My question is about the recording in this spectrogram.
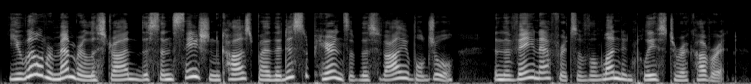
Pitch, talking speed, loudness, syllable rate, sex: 240 Hz, 200 wpm, -17 LUFS, 6.6 syllables/s, female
